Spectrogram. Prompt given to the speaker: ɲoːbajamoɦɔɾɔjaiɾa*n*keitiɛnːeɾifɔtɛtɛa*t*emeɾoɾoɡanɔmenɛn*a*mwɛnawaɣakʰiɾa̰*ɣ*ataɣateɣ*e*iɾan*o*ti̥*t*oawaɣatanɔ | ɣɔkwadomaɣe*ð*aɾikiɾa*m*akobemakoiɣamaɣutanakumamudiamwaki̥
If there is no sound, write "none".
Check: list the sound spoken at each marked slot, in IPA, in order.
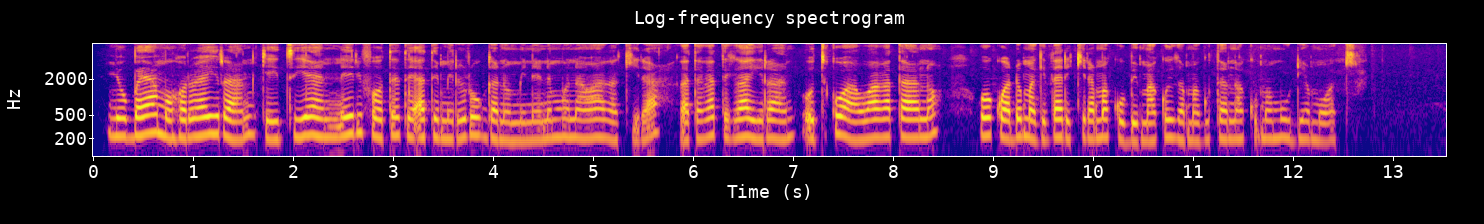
n, t, ɛ, ɣ, a, o, k, ð, m

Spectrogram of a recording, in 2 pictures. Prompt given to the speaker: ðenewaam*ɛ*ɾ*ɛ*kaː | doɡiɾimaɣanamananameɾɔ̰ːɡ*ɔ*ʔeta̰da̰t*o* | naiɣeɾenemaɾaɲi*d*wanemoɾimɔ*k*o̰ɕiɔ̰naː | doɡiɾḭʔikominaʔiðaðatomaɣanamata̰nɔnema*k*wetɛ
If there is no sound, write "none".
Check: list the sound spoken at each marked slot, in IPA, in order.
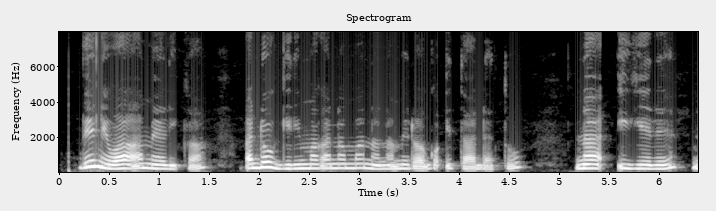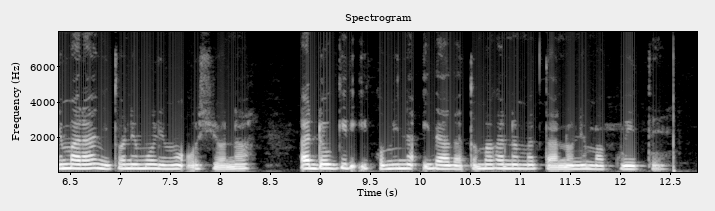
ɛ, i, ɔ, o, t, ʔ, k

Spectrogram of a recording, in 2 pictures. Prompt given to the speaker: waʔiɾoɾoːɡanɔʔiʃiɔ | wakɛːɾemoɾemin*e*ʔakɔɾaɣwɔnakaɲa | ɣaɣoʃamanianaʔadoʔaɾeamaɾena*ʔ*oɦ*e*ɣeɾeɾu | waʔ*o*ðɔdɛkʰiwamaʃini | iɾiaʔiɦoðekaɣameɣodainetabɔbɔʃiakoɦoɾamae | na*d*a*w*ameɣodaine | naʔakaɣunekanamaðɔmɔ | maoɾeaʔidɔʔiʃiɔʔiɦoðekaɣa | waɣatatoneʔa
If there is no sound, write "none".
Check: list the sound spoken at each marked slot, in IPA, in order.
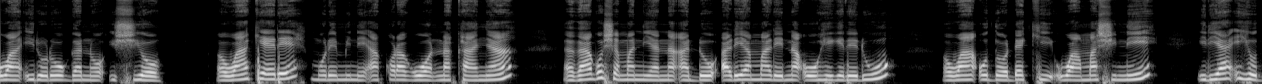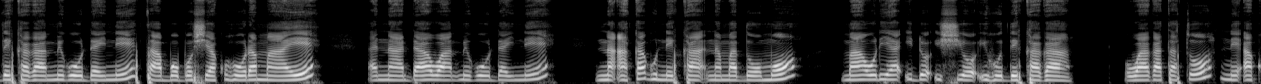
e, ʔ, e, o, d, w

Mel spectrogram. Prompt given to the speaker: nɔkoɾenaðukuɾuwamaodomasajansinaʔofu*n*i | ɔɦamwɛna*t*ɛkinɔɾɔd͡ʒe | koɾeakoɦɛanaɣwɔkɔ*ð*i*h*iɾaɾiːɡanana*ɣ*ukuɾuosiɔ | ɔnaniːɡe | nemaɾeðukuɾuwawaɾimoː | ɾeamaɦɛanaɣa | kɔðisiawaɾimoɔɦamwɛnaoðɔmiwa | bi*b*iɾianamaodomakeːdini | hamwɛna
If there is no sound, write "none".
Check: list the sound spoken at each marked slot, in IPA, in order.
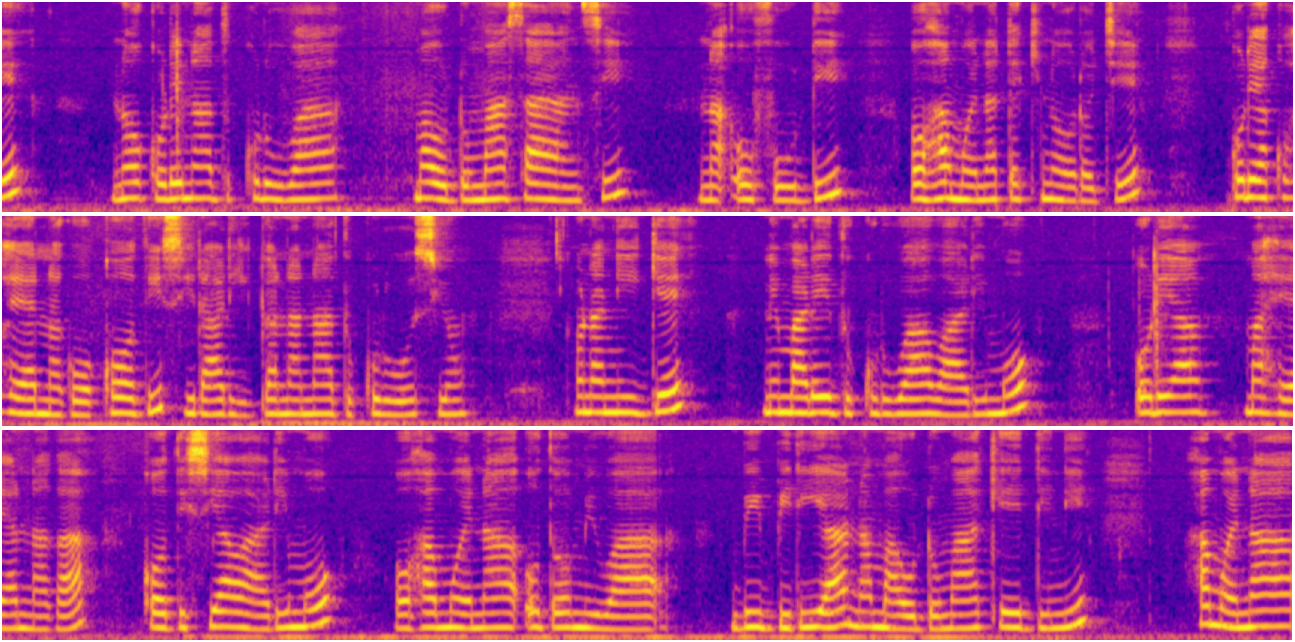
d, t, ð, s, ð, b

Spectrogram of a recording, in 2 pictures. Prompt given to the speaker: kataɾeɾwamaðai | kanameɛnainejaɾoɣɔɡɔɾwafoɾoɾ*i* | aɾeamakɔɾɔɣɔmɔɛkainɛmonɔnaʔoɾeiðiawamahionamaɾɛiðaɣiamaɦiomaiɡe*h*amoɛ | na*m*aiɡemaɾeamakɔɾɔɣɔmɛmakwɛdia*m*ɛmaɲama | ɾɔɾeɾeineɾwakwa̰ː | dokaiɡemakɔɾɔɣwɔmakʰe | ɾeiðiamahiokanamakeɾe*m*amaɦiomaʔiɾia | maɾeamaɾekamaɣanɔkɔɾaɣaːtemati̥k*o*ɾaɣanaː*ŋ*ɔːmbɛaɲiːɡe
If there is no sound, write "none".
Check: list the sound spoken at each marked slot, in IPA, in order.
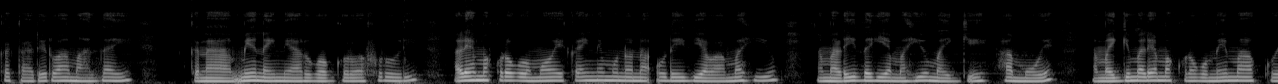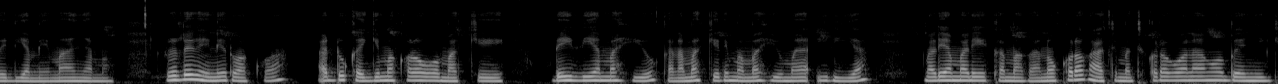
i, h, m, m, m, ɔ, ŋ

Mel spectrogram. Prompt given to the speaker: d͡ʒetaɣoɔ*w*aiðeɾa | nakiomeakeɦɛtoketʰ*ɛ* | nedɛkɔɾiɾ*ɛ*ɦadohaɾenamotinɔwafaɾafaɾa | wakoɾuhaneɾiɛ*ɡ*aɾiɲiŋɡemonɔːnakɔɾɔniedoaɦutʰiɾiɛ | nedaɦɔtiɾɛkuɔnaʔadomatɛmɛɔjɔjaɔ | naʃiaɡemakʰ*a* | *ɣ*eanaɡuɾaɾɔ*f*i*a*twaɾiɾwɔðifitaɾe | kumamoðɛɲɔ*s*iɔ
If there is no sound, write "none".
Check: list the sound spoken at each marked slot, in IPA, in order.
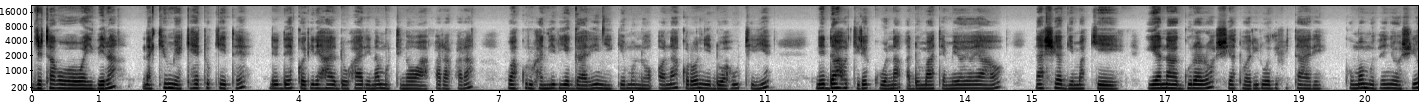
w, ɛ, ɛ, ɡ, e, ɣ, ʃ, a, ʃ

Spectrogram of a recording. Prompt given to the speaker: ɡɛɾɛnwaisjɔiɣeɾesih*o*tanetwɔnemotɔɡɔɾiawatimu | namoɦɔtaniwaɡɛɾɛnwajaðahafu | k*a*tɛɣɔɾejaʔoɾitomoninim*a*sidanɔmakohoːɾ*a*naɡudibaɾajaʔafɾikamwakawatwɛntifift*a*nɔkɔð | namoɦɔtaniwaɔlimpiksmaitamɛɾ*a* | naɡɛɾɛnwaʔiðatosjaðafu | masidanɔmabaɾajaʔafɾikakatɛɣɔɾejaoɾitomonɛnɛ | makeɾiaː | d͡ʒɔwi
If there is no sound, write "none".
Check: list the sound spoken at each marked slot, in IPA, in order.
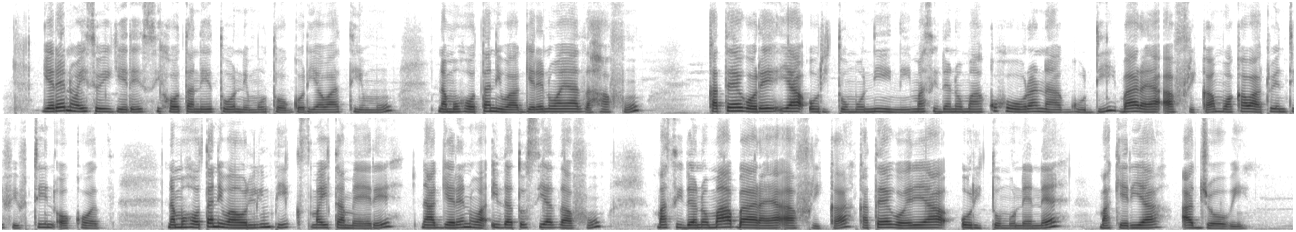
ɔ, a, a, a, i, e

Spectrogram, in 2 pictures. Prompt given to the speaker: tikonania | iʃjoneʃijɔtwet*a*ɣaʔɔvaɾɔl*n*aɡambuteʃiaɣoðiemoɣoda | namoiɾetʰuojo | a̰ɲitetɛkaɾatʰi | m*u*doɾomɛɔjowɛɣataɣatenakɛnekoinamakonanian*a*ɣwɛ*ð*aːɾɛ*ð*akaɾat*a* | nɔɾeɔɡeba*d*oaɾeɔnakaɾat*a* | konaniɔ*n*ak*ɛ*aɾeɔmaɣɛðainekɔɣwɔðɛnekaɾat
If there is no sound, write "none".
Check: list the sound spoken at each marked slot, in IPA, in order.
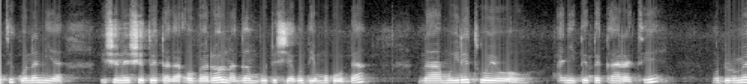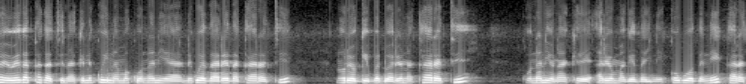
a, n, o, e, ð, ð, i, d, i, n, ɛ

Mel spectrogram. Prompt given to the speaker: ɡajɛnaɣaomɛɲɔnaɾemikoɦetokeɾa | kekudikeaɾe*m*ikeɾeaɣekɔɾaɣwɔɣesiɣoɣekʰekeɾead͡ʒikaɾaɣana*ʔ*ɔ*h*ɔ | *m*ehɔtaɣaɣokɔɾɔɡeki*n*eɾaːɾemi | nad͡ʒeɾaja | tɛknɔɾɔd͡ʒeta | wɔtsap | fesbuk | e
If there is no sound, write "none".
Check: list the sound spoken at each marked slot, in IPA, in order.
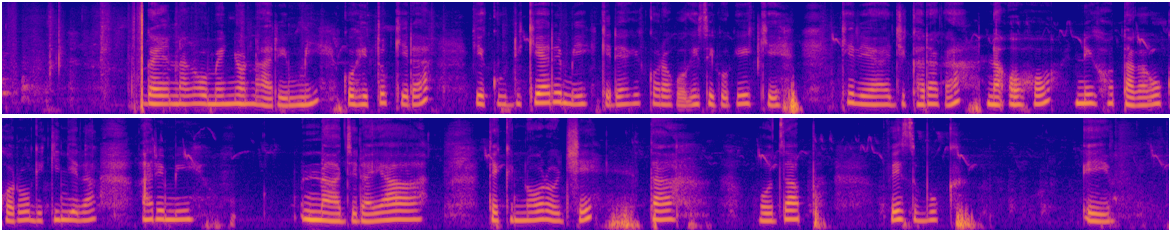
m, ʔ, h, n, ɲ

